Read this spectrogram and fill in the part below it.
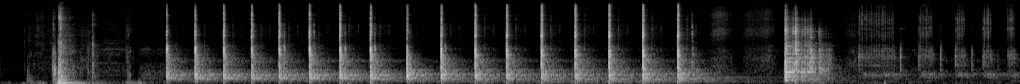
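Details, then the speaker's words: Old tractor, battery around 11 volts: sharp regular ratcheting clacks about three a second while cranking, starter slipping instead of turning the engine; owner suspects the starter fried, solenoid doubted, new solenoid later fitted. "I think I fried that starter did y'all hear it it it sounded different didn't it I think for sure"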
